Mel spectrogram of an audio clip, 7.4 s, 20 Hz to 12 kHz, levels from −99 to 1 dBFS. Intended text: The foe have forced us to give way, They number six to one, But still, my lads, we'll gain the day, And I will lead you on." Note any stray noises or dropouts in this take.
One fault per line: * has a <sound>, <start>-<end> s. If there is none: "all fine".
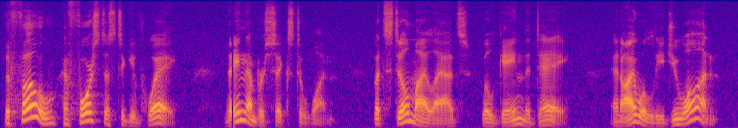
* has a dropout, 2.3-2.3 s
